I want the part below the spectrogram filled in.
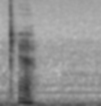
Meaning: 1. tail 2. seed 3. dick (penis)
- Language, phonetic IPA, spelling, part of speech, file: Adyghe, [kʼa], кӏэ, noun, Кӏьэ.ogg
